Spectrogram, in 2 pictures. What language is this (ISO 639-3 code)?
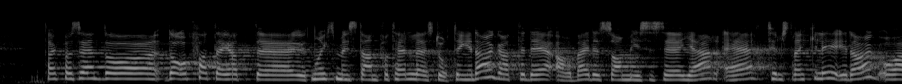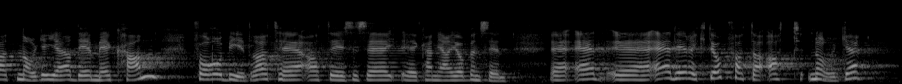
nor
